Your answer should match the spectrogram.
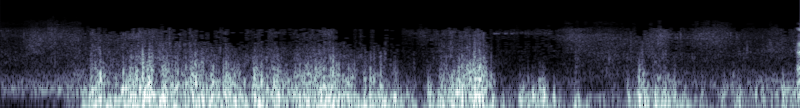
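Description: Gloved hands crumbling and rubbing a clod of damp soil and grass close to the microphone, with wind buffeting the microphone; a scratchy, rustling noise that starts about a second in and surges several times.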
